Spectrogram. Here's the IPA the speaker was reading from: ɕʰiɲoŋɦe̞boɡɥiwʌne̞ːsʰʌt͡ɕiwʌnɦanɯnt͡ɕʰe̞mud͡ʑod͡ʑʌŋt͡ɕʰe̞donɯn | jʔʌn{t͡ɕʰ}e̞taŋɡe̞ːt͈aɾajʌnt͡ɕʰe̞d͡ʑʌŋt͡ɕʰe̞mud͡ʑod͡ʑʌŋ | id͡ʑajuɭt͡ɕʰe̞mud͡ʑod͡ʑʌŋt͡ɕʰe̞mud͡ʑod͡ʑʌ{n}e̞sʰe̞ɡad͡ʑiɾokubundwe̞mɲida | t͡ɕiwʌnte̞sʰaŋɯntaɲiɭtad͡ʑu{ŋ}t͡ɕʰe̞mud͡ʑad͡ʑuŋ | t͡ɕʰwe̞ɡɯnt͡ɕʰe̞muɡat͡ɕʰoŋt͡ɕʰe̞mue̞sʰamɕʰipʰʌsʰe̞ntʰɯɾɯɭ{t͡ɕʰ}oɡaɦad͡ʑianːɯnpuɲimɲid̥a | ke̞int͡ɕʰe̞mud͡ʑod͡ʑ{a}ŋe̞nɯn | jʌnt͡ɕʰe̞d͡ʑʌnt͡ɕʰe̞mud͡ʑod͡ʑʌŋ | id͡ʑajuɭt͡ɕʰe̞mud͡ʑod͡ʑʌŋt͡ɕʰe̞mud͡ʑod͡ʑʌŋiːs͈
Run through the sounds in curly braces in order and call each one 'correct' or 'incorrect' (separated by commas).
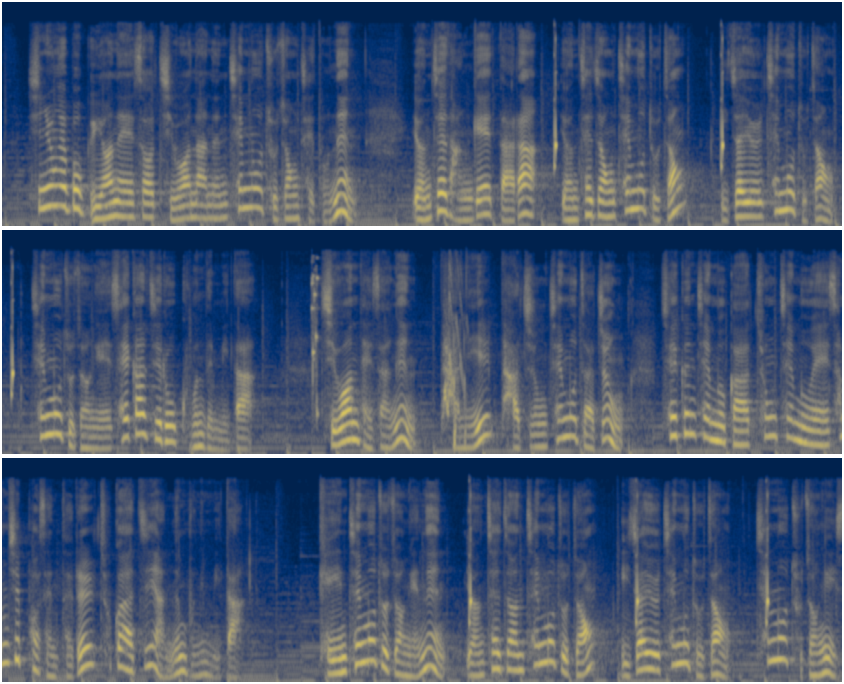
correct, incorrect, correct, correct, incorrect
